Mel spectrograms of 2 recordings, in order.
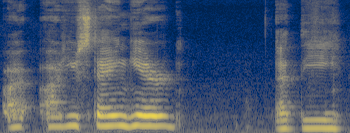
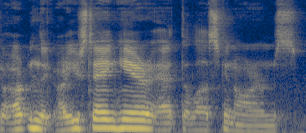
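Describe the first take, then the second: First: Innkeeper voice. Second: Flat, even innkeeper drone; monotone voice. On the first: GM voicing innkeeper first take. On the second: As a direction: say it with no inflection at all. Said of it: "very monotone voice". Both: Acted.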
